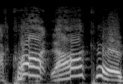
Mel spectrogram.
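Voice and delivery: very high, loud, terrible put-on Scottish accent. A half-scottish person tries the accent again after being mocked for it, bad scottish accent. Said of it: "your Scottish accent is shit".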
